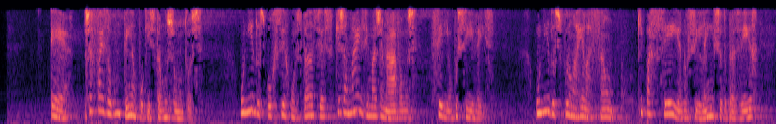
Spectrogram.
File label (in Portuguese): Feminino; Amor Proibido Feminino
